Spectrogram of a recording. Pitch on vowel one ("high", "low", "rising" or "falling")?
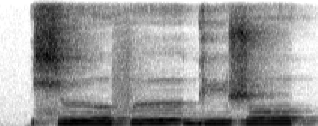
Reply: low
